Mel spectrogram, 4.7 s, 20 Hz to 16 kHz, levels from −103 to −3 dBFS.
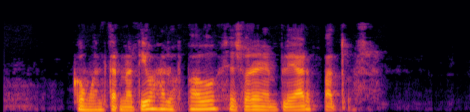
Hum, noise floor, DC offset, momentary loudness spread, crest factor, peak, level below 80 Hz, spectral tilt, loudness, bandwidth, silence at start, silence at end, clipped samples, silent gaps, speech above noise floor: none; -80 dBFS; under 0.1%; 8 LU; 20 dB; -8 dBFS; -54 dBFS; -9 dB/octave; -26 LUFS; 7.2 kHz; 0.75 s; 1.05 s; under 0.1%; none; 55 dB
